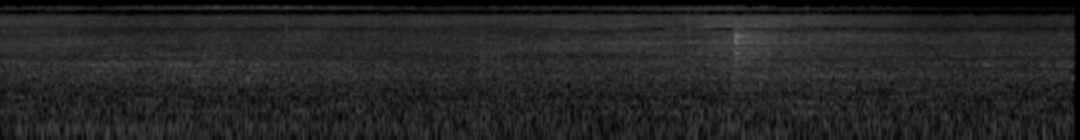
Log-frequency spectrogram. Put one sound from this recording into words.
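Steady low city traffic rumbles nearby, outdoors.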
